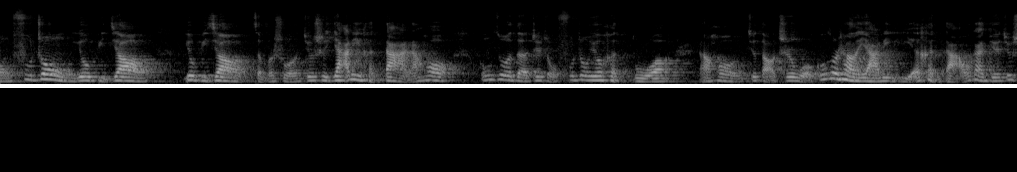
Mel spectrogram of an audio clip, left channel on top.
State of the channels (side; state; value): right; silent; digital silence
